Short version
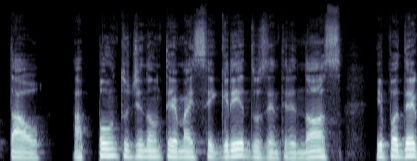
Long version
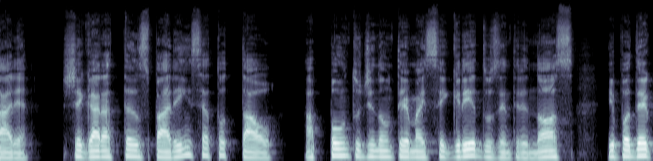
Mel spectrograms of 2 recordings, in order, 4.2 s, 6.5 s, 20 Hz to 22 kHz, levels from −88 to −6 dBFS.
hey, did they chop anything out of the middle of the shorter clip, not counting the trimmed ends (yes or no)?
no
